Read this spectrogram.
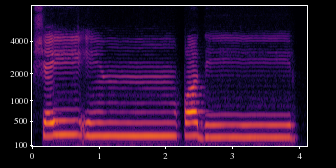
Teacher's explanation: हमज़ा की तनवीन के बाद क़ाफ हरूफ इख्फ़ा में से है, तो इसको हमने मख्फ़ी अदा करना है। और यहाँ पर या साकिन या मद्दा है क्योंकि इसका पीछे वाला हर्फ ज़ेर के साथ है, तो इसको हम खिंचाव देंगे, शैइन क़दीर। · यहाँ पर हमज़ा की तनवीन के बाद क़ाफ हरूफ इख्फ़ा में से है, तो इसको हमने मख्फ़ी अदा करना है। और यहाँ पर या साकिन या मद्दा है क्योंकि इसका पीछे वाला हर्फ ज़ेर के साथ है, तो इसको हम खिंचाव देंगे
